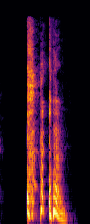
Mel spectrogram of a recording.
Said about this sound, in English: One day I'll get rid of this cough, I swear.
